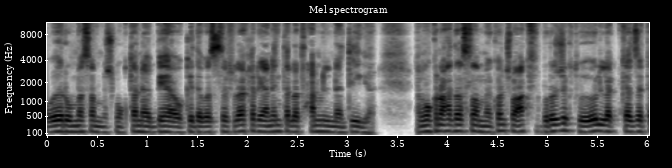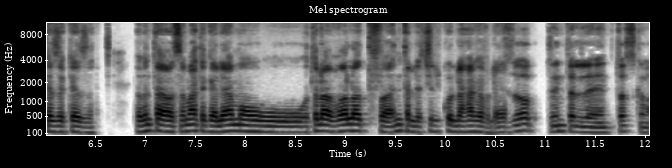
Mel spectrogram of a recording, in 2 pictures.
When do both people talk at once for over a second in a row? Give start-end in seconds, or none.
none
